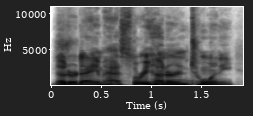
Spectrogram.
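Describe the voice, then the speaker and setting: A man hosting a sports talk show, talking picks in an emphatic, animated way. His voice sits a bit high and comes across smooth and clear. The sound is dry and close, with no room around it. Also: normal speed, no room sound.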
